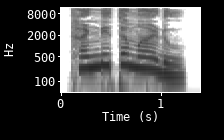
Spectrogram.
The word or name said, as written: ಖಂಡಿತಮಾಡು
